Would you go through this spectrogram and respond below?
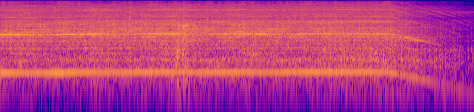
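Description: An electric hand mixer whirs steadily through cake batter in a home kitchen, a loud, even motor drone that holds for several seconds and then slows and winds down at the end.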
